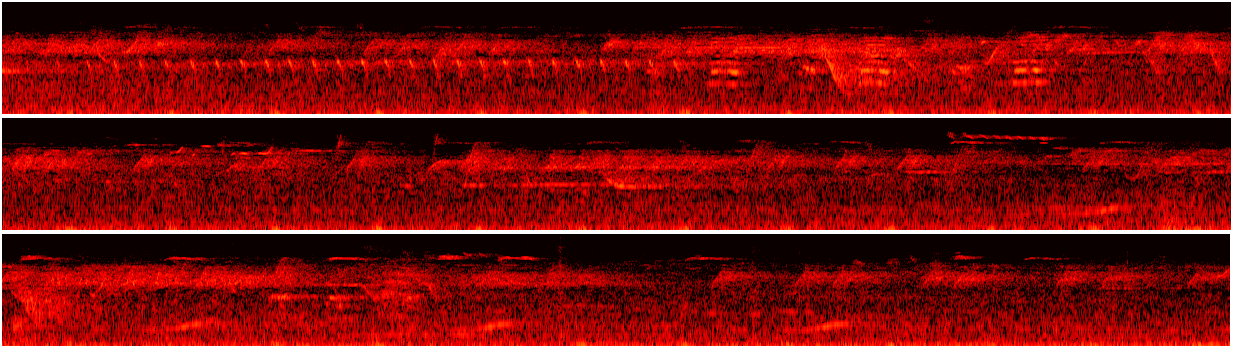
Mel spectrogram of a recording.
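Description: Faint birdsong over a low hiss: scattered chirps and twitters, a fast trill in the first two seconds, and short rising calls repeated in the second half.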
